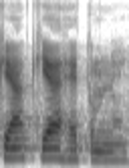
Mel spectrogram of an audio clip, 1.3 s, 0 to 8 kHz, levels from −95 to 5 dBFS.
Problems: none marked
